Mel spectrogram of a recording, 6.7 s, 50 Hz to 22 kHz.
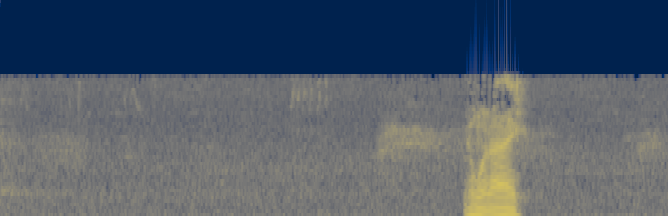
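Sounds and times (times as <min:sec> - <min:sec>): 
crow-like caws: 0:00.0 - 0:01.0, 0:03.7 - 0:06.6
birds calling outdoors: 0:00.0 - 0:06.6
steady hiss of noise: 0:00.0 - 0:06.6
speech: 0:04.6 - 0:05.3.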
